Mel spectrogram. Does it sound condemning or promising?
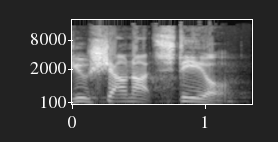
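condemning. It sounds like a stern, condemning command.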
